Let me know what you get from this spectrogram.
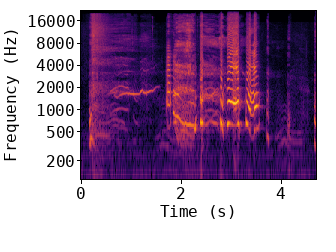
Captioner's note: girls laughing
